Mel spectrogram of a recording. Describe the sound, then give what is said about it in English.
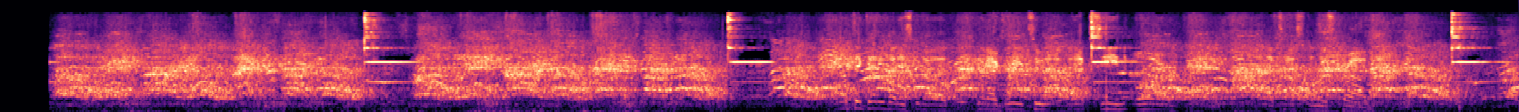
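A large crowd of protesters outside the State House shouts and yells steadily, loud and dense. A sharp bright burst cuts through every few seconds in a regular rhythm, as though a chant repeats. “Watching on TV, the protesters' message wasn't clear, but you may have been able to hear something going on.”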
